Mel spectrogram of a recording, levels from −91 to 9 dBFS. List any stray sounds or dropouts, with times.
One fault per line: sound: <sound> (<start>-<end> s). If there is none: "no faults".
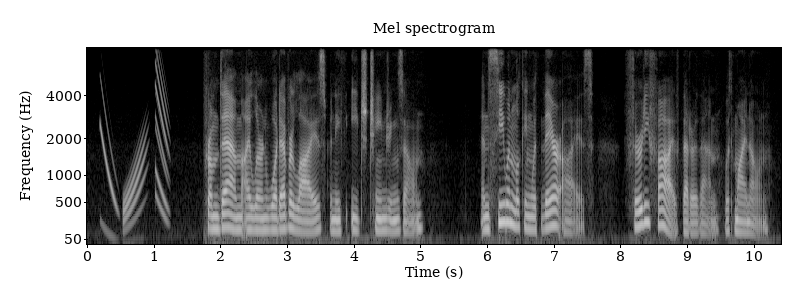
sound: chirp (0.2-1.3 s)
